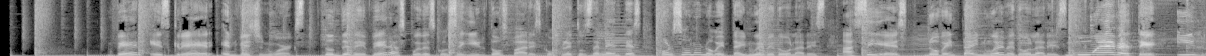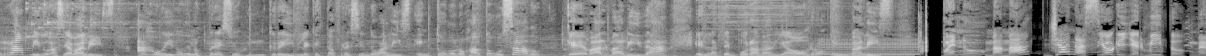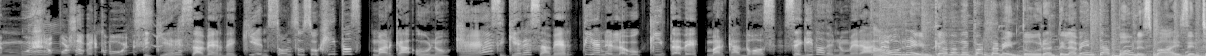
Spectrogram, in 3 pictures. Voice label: Spanish, females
